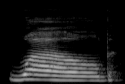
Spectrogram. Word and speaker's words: world: Hold your tongue up as you're doing that L and then release it as a D, so we're not going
